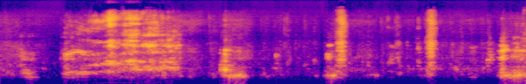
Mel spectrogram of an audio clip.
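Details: Sow that fails to come into heat gives a long, harsh, rising squeal lasting almost two seconds. Several short, rough grunts follow at irregular intervals, with faint murmurs in between.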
